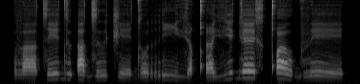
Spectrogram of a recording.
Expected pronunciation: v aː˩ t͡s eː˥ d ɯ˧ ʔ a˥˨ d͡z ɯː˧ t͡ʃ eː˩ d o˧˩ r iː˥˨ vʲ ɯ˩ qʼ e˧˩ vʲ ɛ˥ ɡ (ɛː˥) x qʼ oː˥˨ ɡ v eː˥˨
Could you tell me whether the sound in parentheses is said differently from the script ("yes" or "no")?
no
